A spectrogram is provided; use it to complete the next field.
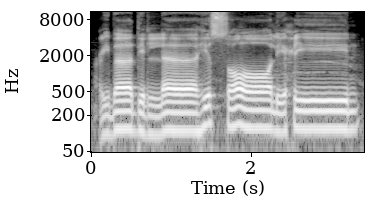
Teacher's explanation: আল্লাহ শব্দের লামকে বারিক বা পাতলা করে উচ্চারণ করতে হবে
